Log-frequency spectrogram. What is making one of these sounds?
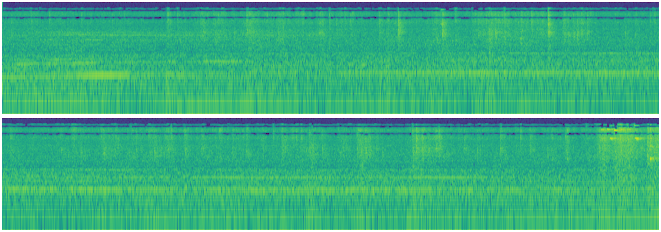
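The bus rattles and clatters as it rolls along.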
